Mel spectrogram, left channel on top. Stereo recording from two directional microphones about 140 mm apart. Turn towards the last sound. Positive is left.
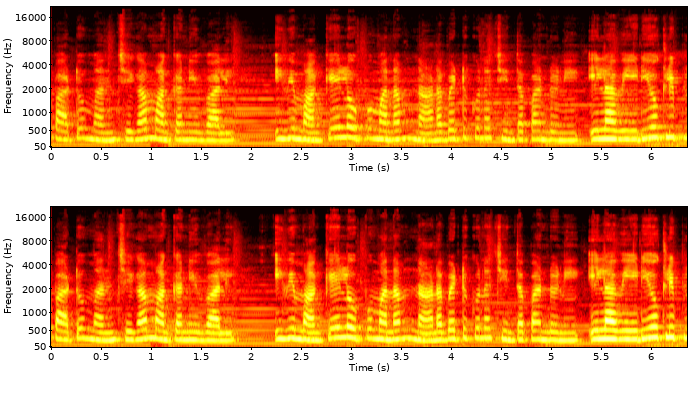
turn(degrees=-25)  # may be behind; listen again after turning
